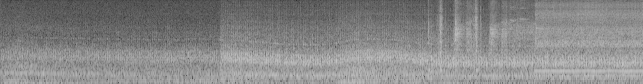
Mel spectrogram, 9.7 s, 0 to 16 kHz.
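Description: A lorry reversing into a vegetable factory in the video game Farming Simulator 17, its engine humming steadily as a reversing beeper sounds, with a brief run of clattering toward the end and no talking.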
